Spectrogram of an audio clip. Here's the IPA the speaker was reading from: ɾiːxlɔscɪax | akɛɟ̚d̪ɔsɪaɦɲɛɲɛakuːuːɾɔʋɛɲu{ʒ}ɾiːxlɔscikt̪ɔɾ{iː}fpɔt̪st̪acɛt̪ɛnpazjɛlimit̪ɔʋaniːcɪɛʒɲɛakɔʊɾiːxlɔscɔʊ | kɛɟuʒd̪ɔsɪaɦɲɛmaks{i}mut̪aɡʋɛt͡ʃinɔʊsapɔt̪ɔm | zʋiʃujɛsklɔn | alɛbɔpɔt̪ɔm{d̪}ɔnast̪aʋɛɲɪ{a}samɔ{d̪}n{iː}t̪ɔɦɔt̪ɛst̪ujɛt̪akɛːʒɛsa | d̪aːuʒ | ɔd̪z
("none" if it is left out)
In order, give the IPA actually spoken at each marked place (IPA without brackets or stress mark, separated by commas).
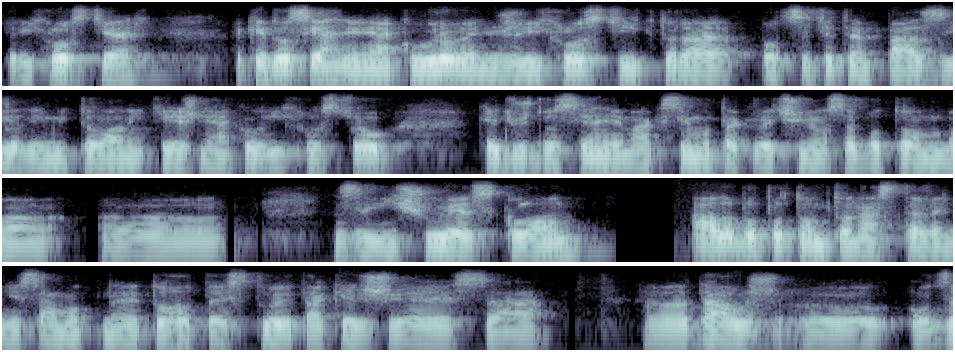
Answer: ʒ, aː, i, t̪, ɛ, t̪, ɛː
